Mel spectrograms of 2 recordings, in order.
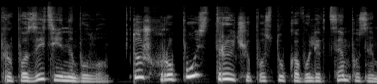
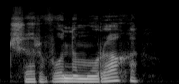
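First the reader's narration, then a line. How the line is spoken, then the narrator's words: Absent-minded mutter. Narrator (Ukrainian): пробурмотів неуважно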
